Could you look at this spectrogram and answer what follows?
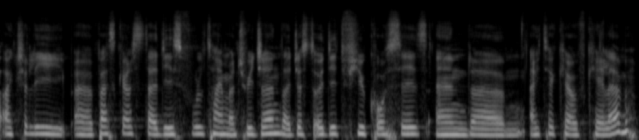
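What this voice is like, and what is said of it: French accent. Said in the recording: “as you can tell with my accent, we are from France”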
